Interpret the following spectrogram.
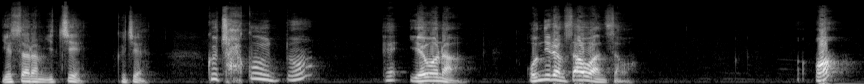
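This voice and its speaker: A man's voice: a little high, wildly swooping pitch, takes it slowly, long pauses, fairly bright tone. A male pastor preaching a sermon in a church, chatting with the children by name and sometimes dropping to a near-whisper. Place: church sanctuary.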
